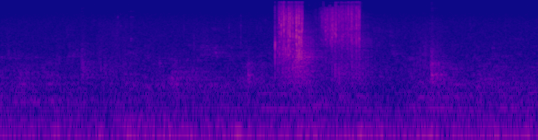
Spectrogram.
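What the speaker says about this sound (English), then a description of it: "Before we start, the cards must be shuffled." Playing cards shuffled in a fantasy role-playing game, two quick riffling bursts in the middle over steady low background noise, with a fainter ruffle just after.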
